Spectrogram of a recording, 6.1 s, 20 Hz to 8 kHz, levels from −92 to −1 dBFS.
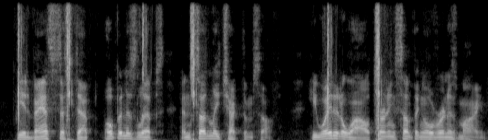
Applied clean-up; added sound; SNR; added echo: neural mask model Resemble Enhance denoiser.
